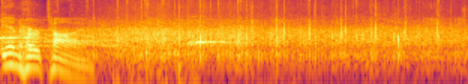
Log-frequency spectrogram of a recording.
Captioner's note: audience applauds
